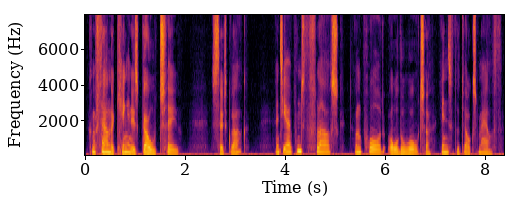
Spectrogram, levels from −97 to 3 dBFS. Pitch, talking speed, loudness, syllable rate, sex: 195 Hz, 165 wpm, -18 LUFS, 4.3 syllables/s, female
